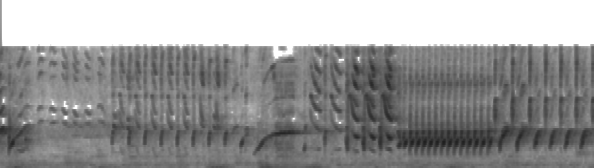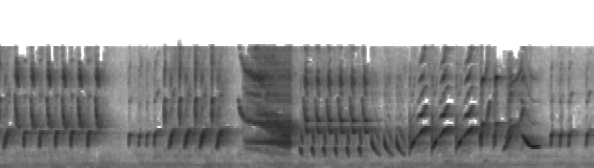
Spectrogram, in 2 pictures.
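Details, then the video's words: Grey-headed goldfinch singing in a ravine: a fast, rich stream of high twittering trills, buzzy notes and upslurred whistles, with short pauses between phrases. "Седоголовый щегол в яре"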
